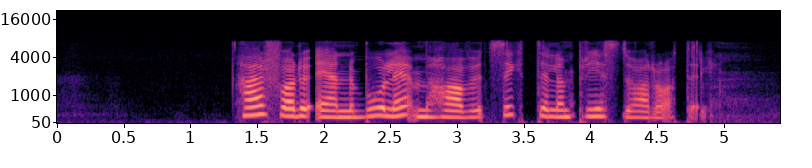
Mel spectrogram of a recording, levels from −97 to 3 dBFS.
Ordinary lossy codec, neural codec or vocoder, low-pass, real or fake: none; none; 7.2 kHz; real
